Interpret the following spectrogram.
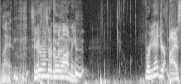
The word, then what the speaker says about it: Gorlami: Gorlami. One more time? Gorlami.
